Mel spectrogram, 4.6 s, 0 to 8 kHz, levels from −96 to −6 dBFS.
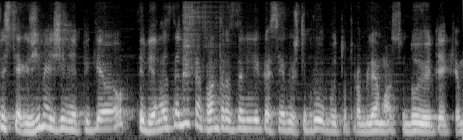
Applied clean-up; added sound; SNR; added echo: neural separator model SepFormer DNS4.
